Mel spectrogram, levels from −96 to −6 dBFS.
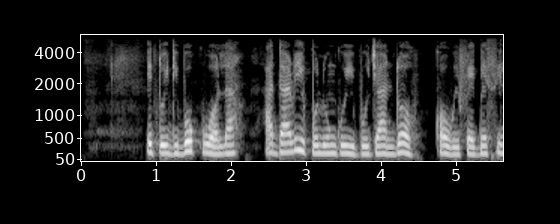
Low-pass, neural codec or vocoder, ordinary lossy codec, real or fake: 5.4 kHz; none; none; real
